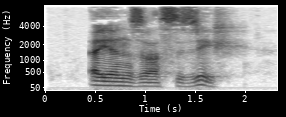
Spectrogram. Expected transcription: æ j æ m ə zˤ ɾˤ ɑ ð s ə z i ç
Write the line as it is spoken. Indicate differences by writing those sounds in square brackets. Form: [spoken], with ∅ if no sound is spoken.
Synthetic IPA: æ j æ [n] ə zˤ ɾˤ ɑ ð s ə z i ç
